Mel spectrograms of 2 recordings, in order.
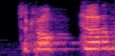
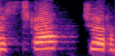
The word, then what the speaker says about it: structure: Apakah pronunciations-nya Connie sudah benar? Struktur, ma'am. Struktur. What? Bukannya harusnya structure, ma'am.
